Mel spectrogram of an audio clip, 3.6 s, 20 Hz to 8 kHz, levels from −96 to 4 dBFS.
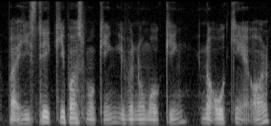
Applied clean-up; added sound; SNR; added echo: none; none; none; none.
